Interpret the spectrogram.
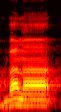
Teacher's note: میم کو ہم 1 الف کے برابر کھینچ کر کے پڑھیں گے الف مدہ کی وجہ سے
